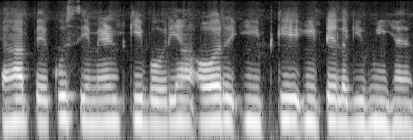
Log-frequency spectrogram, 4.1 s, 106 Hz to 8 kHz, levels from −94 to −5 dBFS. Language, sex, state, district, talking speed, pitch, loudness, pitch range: Hindi, female, Bihar, Samastipur, 190 wpm, 185 Hz, -16 LUFS, 180-190 Hz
